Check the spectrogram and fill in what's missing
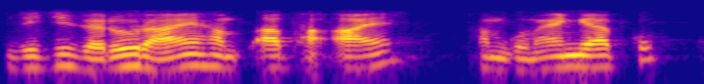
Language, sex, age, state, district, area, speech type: Urdu, male, 45-60, Delhi, Central Delhi, urban, conversation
